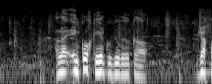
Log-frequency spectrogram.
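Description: A man's voice speaking for about two seconds in the middle, with a low background hum of outdoor noise before and after.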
